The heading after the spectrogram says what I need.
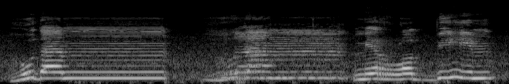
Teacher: یہ بھی ہدن تھا لیکن نون کا میم میں ادغام ہوا تو غنے کے ساتھ ہوا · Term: ادغام با غنہ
